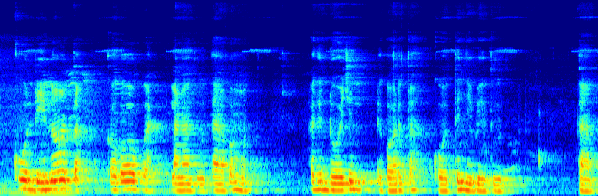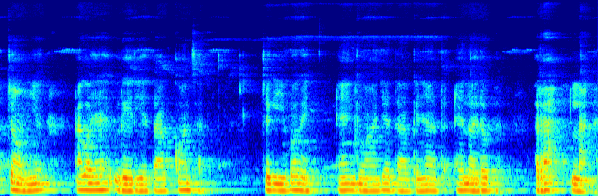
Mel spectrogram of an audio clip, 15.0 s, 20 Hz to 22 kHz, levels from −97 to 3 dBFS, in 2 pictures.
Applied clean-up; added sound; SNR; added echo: none; none; none; reverberation time 0.9 s.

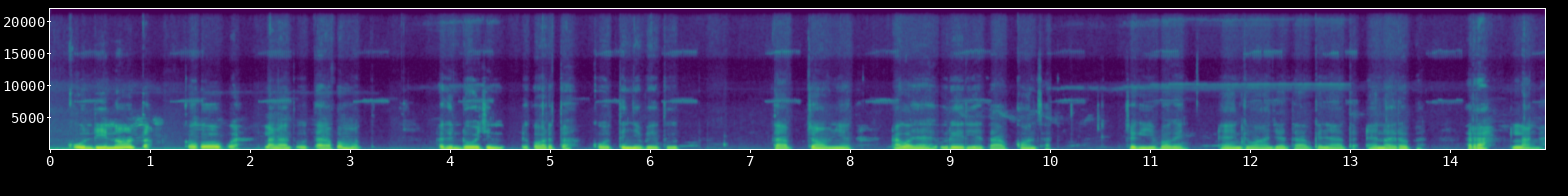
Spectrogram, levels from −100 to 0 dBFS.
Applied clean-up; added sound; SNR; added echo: none; none; none; none.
